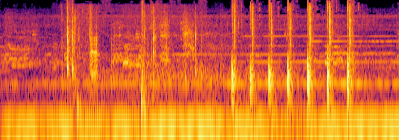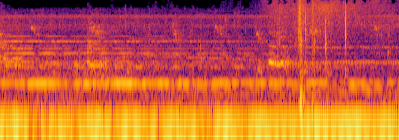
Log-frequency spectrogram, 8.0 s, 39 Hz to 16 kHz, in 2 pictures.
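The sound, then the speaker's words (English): A quick run of about six evenly spaced knocks on a wooden door on a farm after 7 a.m. The knocks are crisp, with a few scattered taps before them and a steady low hum and faint fowl sounds behind. “It was time to go knock on the door.”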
